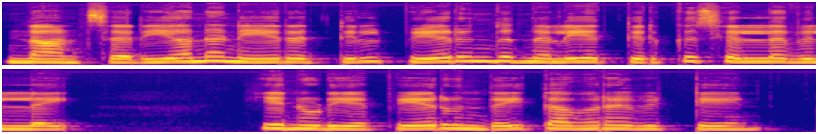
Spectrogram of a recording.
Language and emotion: Tamil, sad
